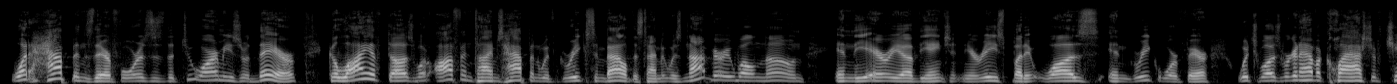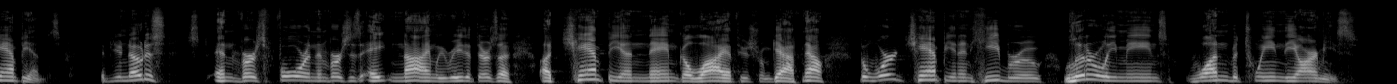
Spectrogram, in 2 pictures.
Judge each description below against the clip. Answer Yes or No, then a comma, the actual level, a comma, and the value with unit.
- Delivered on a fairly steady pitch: No, average, 3.3 semitones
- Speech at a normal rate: Yes, average, 190 wpm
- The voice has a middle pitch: Yes, medium, 165 Hz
